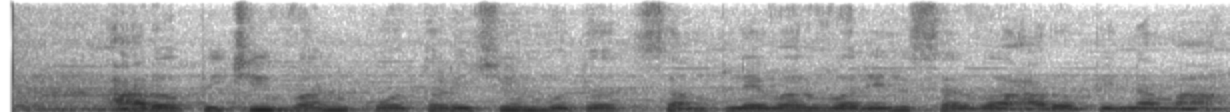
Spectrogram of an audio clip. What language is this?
Marathi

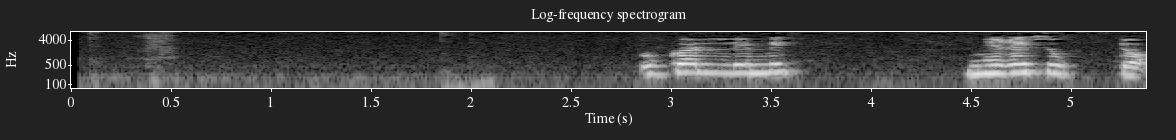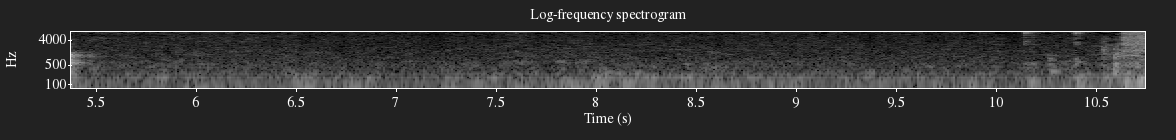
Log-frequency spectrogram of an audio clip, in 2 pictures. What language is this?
Inupiaq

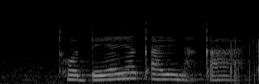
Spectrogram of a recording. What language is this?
Venda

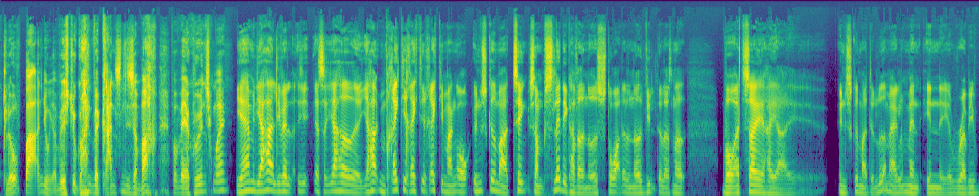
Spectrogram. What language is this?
Danish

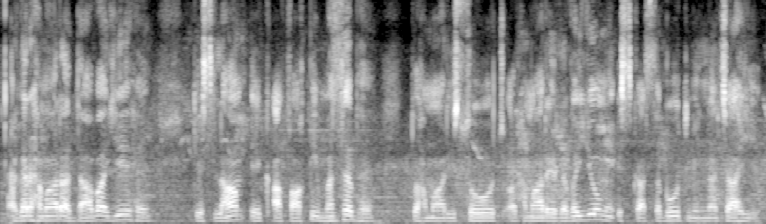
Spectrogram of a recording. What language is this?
Urdu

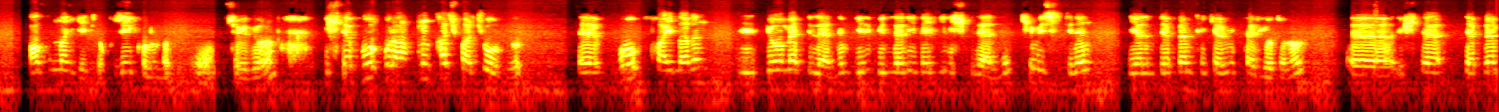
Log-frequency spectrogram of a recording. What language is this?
Turkish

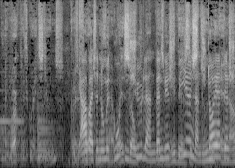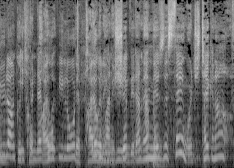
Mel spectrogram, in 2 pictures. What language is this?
German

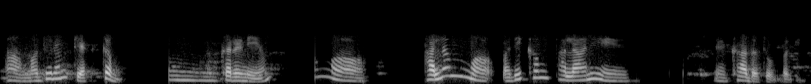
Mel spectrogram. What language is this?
Sanskrit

